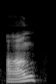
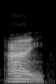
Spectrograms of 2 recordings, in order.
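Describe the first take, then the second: First: The name is said with a traditional vowel. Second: The name is said with an anglicized vowel.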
